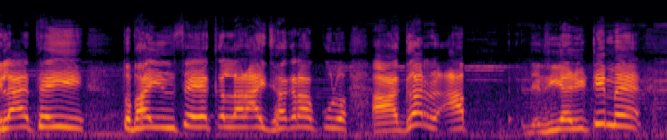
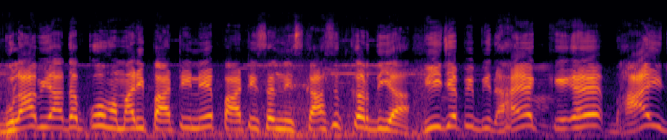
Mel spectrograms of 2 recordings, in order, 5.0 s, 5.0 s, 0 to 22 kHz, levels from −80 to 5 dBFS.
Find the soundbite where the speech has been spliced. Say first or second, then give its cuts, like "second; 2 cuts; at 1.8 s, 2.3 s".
second; 1 cut; at 3.1 s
